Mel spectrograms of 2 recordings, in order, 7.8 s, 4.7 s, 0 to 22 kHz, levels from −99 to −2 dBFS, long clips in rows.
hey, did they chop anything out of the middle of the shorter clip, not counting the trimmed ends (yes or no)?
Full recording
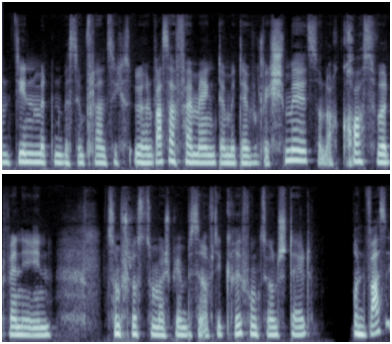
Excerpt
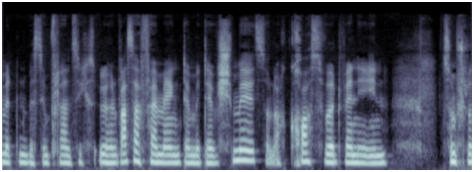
yes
